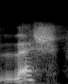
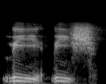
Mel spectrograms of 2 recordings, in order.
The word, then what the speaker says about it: leash: Okay, this is a long E sound instead of lesh. It's E-E, leash.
